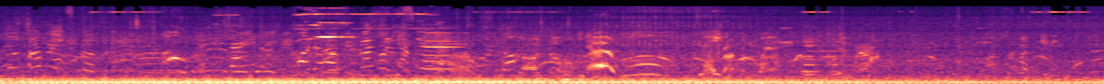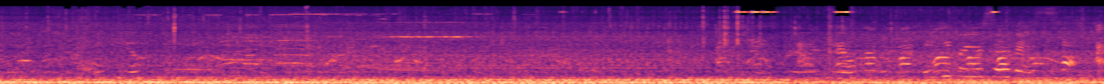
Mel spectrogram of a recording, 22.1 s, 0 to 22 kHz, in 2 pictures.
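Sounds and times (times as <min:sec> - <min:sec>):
indistinct voices: 0:00.0 - 0:22.0
vehicle engines humming: 0:00.0 - 0:22.0.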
